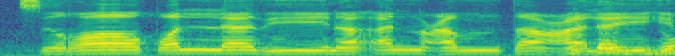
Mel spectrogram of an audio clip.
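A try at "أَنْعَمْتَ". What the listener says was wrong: Itu nun mim tawassutnya. Tawassutkan. An'amta. Ya, lepaskan sedikit suara. Ya, tambahlah sedikit temponya.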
